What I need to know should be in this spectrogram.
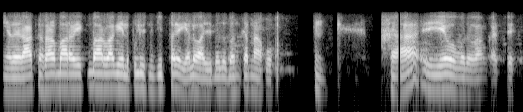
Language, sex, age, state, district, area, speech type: Gujarati, male, 18-30, Gujarat, Kutch, rural, conversation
